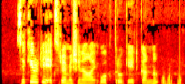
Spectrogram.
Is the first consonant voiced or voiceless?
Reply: voiceless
